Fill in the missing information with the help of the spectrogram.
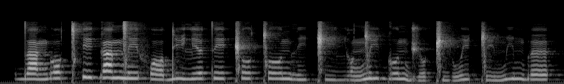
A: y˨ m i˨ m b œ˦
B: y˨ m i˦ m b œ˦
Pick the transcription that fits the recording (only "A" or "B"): B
